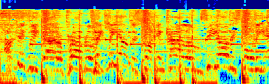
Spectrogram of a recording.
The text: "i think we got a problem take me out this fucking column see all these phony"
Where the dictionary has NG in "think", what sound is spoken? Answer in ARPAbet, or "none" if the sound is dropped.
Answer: NG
